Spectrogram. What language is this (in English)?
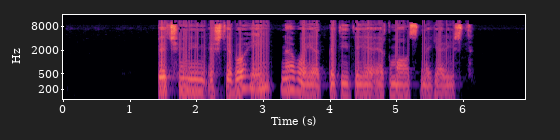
Persian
